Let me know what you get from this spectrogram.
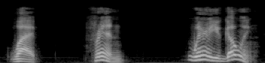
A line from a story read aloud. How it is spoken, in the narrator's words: he asked unsteadily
